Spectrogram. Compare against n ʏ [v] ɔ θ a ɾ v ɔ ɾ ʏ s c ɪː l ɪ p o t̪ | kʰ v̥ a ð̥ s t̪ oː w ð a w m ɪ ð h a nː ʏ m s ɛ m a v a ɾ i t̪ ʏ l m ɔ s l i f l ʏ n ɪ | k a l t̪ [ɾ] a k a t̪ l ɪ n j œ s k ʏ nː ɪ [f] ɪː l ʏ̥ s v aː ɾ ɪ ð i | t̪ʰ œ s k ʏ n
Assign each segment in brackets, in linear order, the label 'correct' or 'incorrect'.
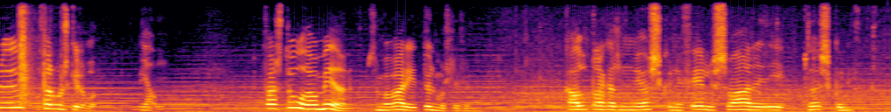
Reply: incorrect, correct, correct

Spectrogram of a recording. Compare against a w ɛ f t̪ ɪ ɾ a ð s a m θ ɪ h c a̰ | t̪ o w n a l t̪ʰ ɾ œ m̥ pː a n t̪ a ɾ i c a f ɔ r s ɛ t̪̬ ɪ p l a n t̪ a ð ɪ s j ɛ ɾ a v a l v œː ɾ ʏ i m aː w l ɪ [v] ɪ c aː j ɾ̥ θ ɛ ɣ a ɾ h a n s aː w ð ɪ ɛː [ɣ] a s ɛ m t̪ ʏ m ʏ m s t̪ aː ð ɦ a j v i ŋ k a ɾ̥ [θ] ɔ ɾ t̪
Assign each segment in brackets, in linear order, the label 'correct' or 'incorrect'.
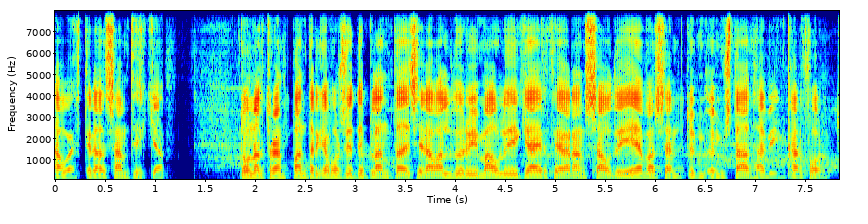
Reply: incorrect, incorrect, incorrect

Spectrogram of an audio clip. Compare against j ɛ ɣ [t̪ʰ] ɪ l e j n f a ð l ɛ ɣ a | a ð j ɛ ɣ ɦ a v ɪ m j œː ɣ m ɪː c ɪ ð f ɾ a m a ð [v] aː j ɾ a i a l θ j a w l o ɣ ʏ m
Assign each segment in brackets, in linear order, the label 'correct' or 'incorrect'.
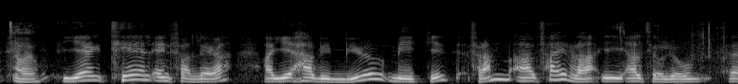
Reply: correct, incorrect

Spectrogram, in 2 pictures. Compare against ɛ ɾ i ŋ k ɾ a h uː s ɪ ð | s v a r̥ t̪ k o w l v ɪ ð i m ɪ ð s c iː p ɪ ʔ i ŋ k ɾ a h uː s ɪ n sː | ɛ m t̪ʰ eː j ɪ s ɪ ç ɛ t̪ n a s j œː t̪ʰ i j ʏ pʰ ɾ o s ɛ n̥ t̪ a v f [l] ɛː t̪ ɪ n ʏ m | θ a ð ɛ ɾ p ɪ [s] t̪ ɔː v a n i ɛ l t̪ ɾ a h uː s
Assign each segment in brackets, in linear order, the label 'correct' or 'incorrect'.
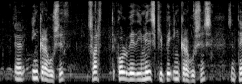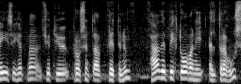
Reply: correct, incorrect

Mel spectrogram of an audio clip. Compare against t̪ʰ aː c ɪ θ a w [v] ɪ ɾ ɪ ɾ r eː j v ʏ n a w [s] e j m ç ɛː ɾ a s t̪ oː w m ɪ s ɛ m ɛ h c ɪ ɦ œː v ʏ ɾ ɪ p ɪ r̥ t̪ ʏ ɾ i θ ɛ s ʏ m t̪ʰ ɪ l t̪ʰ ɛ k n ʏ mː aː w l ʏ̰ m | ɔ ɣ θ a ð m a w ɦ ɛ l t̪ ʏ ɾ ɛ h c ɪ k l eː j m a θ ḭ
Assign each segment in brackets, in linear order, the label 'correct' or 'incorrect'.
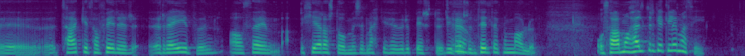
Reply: incorrect, incorrect

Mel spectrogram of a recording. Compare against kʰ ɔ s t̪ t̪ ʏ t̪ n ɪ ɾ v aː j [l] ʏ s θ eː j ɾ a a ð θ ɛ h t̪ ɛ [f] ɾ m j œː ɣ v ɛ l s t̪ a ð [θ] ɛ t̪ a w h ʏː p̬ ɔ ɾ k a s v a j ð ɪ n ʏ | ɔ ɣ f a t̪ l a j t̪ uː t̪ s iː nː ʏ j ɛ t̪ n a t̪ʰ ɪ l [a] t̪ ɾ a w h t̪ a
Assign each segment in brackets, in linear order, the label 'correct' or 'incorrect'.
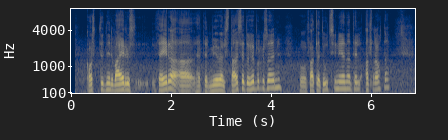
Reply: incorrect, incorrect, incorrect, correct

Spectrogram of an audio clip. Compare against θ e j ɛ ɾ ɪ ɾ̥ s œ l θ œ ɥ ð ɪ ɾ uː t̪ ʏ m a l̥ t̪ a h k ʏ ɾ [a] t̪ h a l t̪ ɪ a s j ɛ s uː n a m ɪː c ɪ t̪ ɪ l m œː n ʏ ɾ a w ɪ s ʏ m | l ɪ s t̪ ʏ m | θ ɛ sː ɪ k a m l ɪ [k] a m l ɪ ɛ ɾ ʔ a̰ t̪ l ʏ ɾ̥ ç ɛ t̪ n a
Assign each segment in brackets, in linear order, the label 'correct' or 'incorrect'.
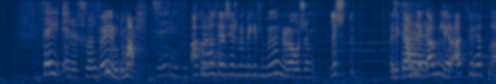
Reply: correct, correct

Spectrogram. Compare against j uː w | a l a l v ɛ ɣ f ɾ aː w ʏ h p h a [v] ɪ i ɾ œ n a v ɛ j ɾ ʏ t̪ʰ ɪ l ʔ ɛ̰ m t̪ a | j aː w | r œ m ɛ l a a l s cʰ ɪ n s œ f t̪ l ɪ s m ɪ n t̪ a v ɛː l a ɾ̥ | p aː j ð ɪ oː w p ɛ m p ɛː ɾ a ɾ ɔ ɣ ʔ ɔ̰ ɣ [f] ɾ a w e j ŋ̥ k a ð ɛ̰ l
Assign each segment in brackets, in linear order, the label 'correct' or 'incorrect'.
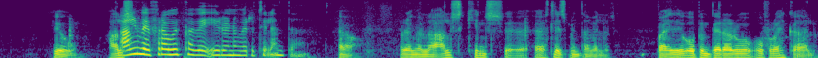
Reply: correct, correct

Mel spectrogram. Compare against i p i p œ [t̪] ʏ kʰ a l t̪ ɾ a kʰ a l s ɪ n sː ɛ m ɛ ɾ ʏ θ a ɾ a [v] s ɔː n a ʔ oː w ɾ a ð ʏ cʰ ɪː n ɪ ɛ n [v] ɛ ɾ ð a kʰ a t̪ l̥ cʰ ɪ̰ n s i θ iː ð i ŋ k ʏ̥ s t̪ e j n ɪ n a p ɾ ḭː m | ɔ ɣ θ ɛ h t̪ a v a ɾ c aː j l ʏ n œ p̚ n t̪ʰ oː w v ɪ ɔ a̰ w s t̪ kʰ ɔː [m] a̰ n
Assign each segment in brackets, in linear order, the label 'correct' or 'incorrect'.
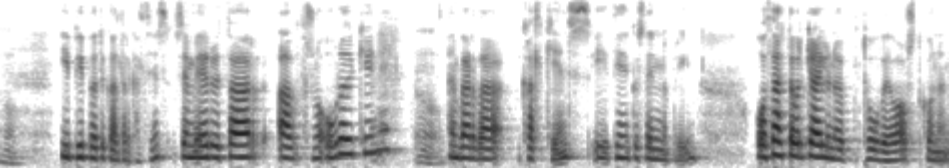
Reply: correct, correct, correct, incorrect

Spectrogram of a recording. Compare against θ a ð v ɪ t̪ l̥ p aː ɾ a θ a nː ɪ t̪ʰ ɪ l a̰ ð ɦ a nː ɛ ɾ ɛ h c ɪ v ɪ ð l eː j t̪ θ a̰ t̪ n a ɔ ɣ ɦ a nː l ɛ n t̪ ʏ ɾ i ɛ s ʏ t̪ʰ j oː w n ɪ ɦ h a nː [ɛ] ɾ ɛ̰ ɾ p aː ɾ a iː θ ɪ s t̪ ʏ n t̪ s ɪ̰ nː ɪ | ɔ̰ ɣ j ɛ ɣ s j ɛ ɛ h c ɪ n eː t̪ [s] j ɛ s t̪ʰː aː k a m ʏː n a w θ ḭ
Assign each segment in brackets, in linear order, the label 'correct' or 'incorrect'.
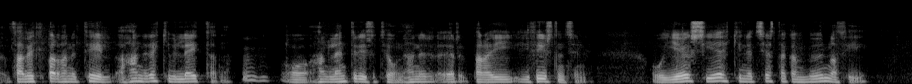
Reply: correct, correct

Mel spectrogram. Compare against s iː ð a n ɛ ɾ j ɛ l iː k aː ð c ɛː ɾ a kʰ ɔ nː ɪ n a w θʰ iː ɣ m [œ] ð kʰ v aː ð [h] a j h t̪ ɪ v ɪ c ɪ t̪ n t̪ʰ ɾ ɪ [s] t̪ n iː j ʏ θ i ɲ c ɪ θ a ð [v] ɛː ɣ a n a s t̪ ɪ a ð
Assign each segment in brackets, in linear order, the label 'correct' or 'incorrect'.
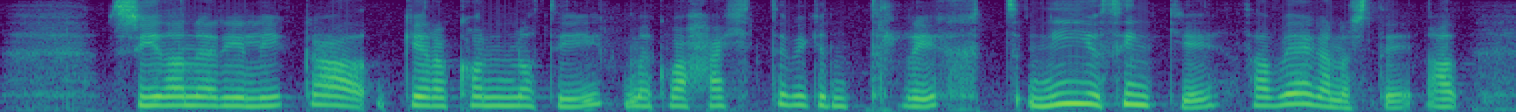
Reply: incorrect, correct, incorrect, correct

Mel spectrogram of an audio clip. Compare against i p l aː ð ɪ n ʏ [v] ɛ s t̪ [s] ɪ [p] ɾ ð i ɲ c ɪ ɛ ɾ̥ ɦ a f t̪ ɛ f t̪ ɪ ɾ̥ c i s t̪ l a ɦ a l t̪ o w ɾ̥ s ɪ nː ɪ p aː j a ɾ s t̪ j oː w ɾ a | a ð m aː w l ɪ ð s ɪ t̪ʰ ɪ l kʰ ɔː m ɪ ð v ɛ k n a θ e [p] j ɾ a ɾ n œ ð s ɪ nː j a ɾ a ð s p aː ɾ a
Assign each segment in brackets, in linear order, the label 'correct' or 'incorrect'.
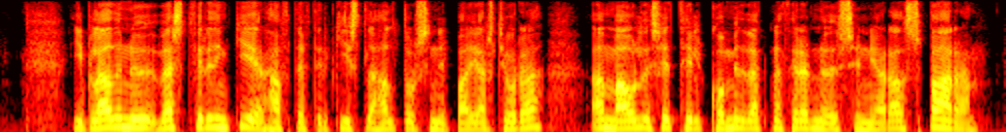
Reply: correct, incorrect, incorrect, incorrect

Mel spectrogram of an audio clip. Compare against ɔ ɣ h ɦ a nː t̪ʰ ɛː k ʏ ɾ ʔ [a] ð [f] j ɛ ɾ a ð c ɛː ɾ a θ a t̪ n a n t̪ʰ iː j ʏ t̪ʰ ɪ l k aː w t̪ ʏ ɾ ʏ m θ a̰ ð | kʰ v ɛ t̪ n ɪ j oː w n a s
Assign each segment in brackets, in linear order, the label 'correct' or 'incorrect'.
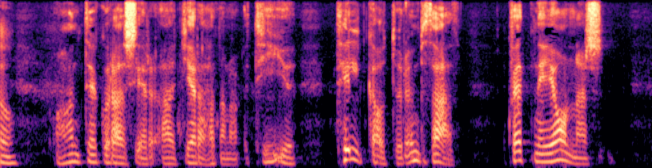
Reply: correct, incorrect

